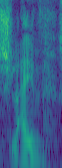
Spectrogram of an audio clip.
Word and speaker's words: sleiv: ustekte, slenger den inn I mikroen, som står ved siden av der, og så tar han en sånn leiv med mykstekt løk, som helt iskald. – Hva leiv? – En sleiv. – Sleiv, ja. – Bare feiluttalt.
